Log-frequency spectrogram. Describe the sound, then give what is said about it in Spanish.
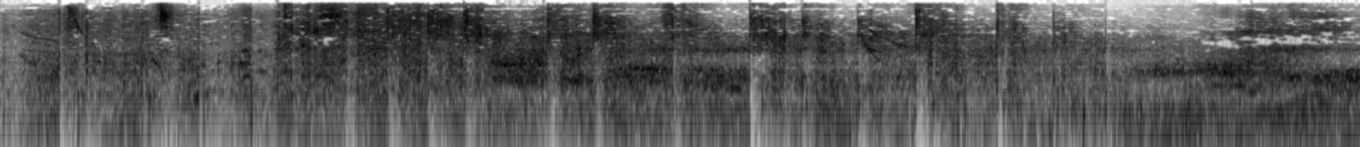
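Rapid, repeated gunshots in a shootout between police and criminals who tried to steal a trailer in Tamaulipas, Mexico, crackle and pop throughout, loud sharp bursts coming in irregular volleys over a constant roar of background noise, with no one speaking. “Los reportes dicen que civiles a bordo de un vehículo intentaron robar un tráiler y por eso comenzaron los disparos entre policías que vigilaban la zona y los delincuentes.”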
